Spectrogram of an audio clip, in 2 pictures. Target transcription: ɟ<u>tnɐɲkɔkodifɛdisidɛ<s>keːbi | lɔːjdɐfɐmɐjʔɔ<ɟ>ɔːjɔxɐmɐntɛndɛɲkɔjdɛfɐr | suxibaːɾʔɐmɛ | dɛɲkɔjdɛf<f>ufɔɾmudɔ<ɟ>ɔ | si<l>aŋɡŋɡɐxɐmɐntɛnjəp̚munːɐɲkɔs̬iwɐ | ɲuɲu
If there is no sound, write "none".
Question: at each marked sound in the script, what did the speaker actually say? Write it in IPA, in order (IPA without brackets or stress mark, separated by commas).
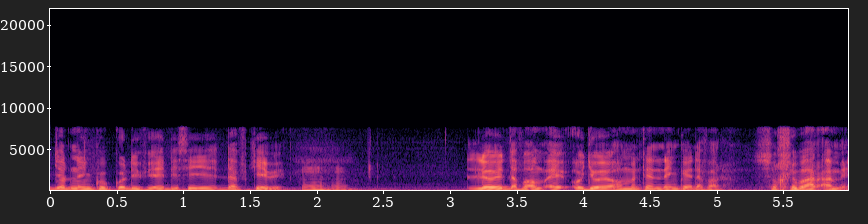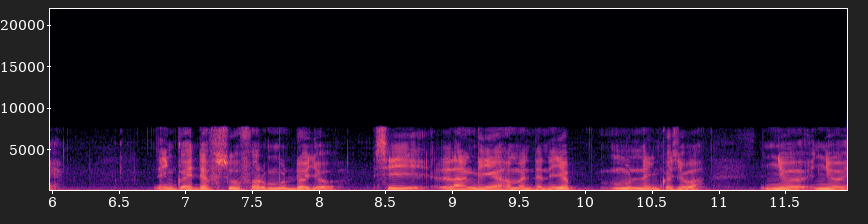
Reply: ɔ, f, ɟ, s, ɟ, l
